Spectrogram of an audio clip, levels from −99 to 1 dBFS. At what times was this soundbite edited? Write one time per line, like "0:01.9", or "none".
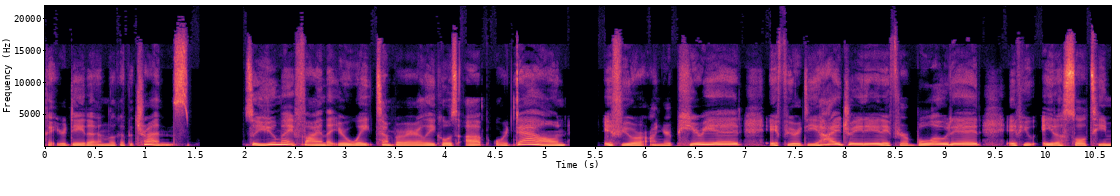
0:01.8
